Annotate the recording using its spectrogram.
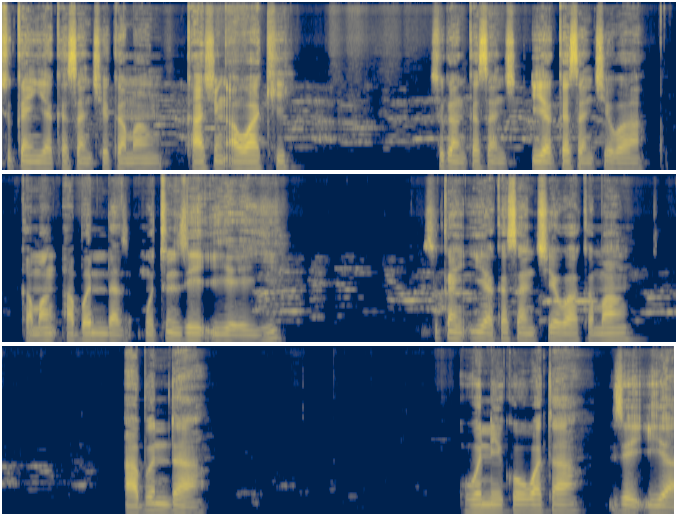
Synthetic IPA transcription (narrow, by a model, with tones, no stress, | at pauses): sʊ˦kɐ˨ŋʔɪ˦ja˨kɐ˦sɐ˨nt͡ʃeː˦kɐ˨mɐ˦ŋkʰaː˦ʃɪ˦ŋʔa̰˦waː˦kʲʰiː˦ | sʊ˦kɐ˨ŋkɐ˦sɐ˨nʔɪ˦ja˨kɐ˦sɐ˨nt͡ʃeː˦˨waː˦ | kɐ˨mɐ˦ŋʔa˨bɪ˦nda˨mʊ˨tʊ˦˨mza˦˨ʔɪ˦ja˨ji˦ | sʊ˦kɐ˨ŋʔɪ˦ja˨kɐ˦sɐ˨nt͡ʃeː˦˨waː˨kɐ˨mɐ˦ŋ | ʔa˨bɪ˦nda˨ | wɐ˦ni˦kʷoː˦wɐ˦ta˦ | za˦˨jʔɪ˦ja˨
